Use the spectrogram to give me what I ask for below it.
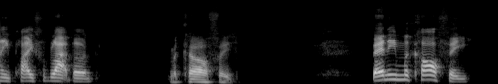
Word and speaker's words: Benny McCarthy: Benny McCarthy, hence rhymes with Jenny McCarthy.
